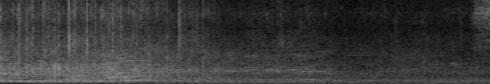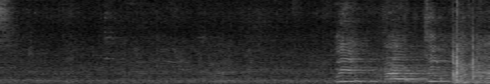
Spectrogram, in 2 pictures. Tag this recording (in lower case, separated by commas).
thump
